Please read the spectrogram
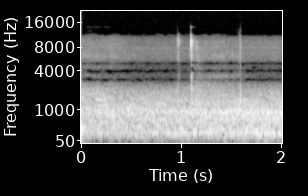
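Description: Steady low background noise with a faint click or two about a second in.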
